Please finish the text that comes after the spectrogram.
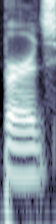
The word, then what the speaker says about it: birds: yes to birds to word birds is the S sound like Z Oh birds this is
